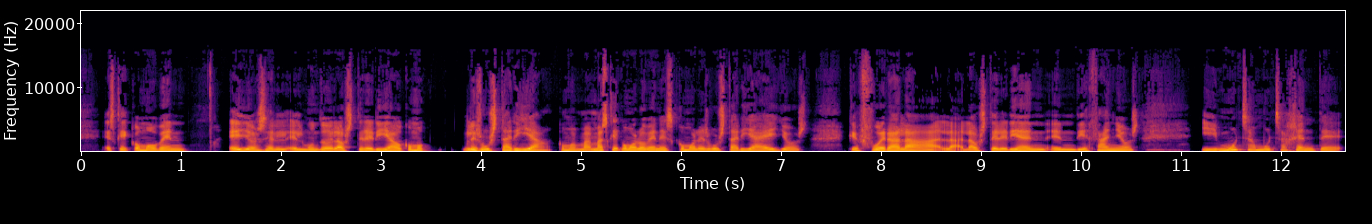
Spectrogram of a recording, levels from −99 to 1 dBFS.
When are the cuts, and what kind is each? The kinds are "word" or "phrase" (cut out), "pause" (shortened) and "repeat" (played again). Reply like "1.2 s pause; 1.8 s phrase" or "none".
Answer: none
